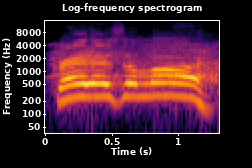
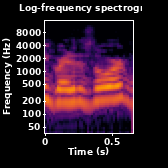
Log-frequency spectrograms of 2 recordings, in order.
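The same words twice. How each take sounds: First: Loud, high rallying shout; touchdown yell. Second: Said in the usual way. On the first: Shown as a demonstration. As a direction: yell it like your team just scored. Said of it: "how loud you would yell during that". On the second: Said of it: "can y'all say that with me".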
